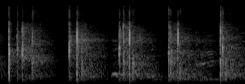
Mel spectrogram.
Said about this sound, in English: All right, and then you guys clap your hands with me like this.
